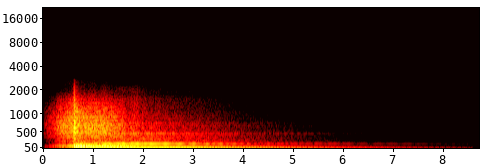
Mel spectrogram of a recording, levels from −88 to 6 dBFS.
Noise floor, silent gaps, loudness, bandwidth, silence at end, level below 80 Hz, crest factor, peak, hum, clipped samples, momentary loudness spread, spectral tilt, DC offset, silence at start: -71 dBFS; none; -19 LUFS; 2.2 kHz; 3.45 s; -22 dBFS; 18 dB; -2 dBFS; none; under 0.1%; 24 LU; -8.5 dB/octave; under 0.1%; 0.25 s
